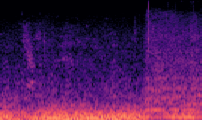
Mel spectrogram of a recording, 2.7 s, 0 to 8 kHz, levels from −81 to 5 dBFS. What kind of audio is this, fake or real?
real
